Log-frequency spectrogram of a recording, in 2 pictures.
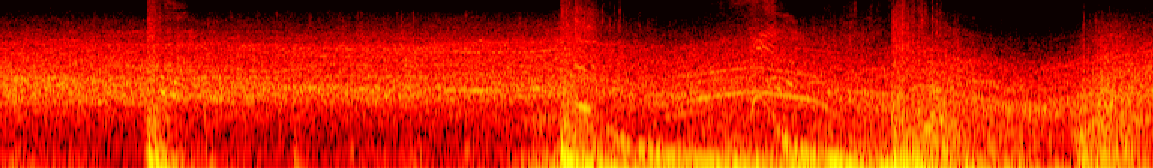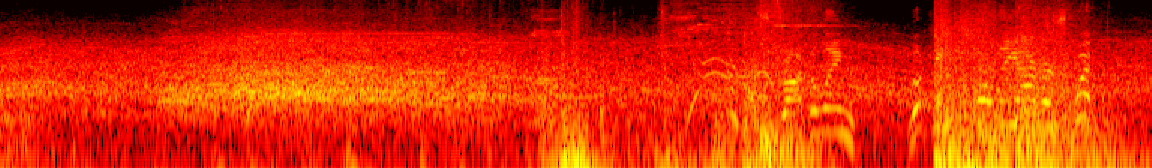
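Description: Heavy body slams thud on a wrestling ring mat.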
